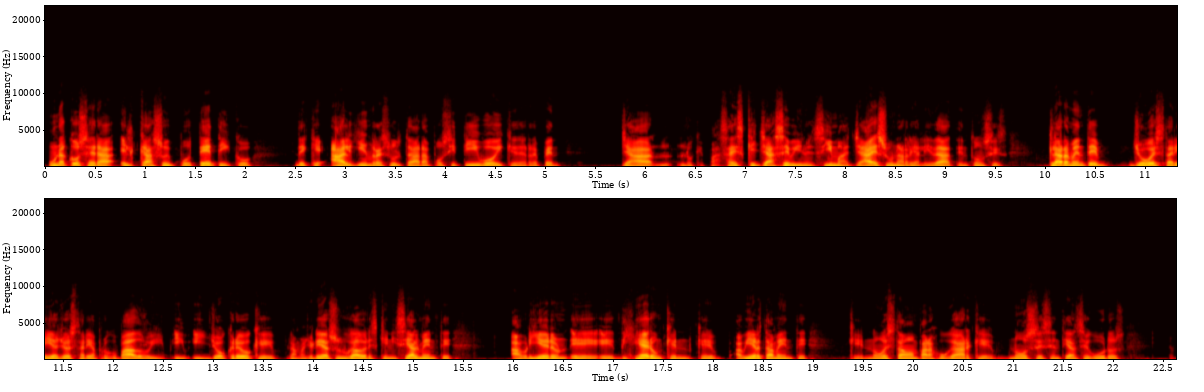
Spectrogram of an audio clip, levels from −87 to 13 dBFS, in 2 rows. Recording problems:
muffled; slightly; fading above 2.5 kHz

